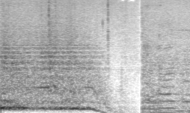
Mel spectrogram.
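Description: Videotape audio played through an editing VCR as it shuttles the tape: a steady humming tone that slides down in pitch and dies away a little past a second in, as the tape slows. A brief silence follows.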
